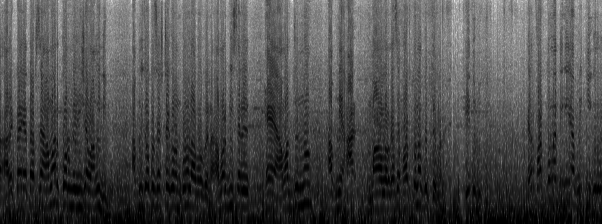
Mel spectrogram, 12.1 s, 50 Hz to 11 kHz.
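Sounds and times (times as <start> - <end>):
man talking: 0.0 - 9.9, 10.5 - 12.0
boat engine rumble: 0.0 - 12.0
wind on microphone: 0.0 - 12.0.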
